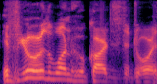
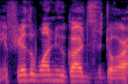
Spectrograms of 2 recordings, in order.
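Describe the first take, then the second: First: It is said in a put-on character voice. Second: It is said in the speaker's normal voice.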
